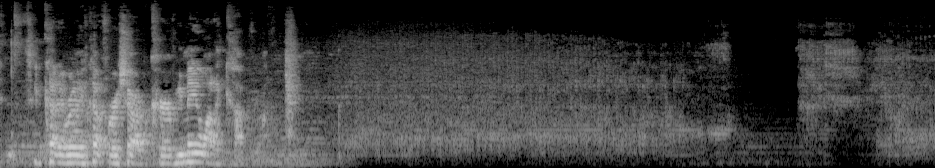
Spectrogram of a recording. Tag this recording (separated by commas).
Sawing, Wood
